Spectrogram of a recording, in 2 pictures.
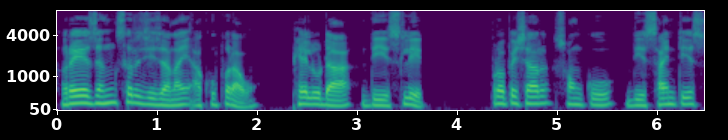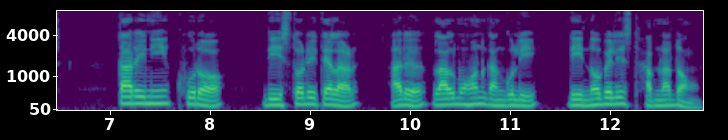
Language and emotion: Bodo, neutral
